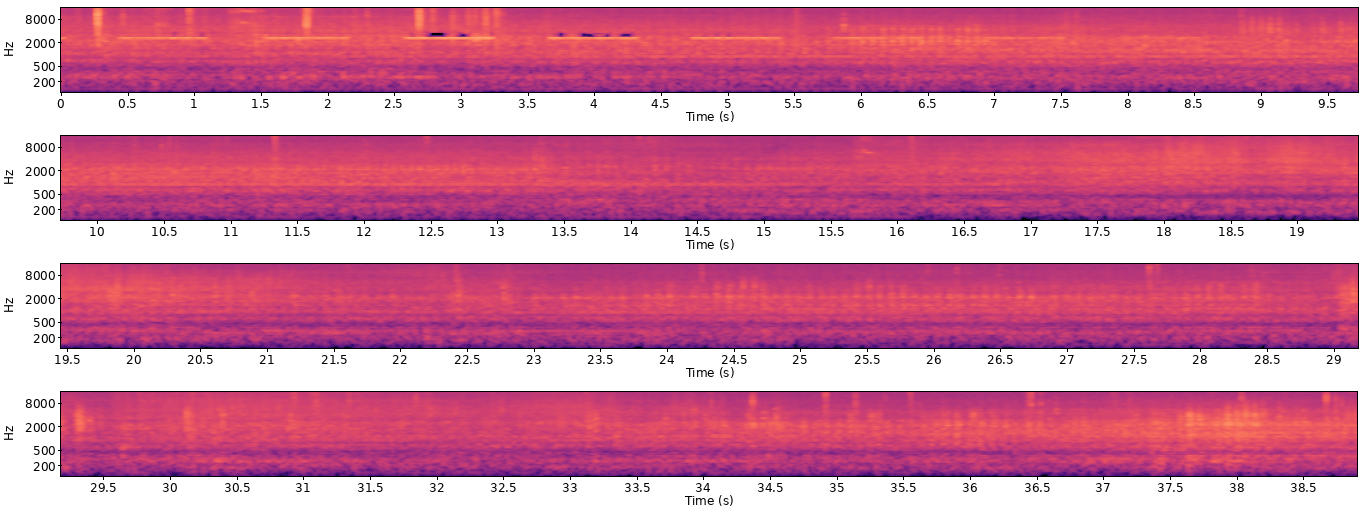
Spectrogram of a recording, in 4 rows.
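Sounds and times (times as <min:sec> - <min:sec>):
excavator diesel engine running: 0:00.0 - 0:38.9
travel alarm beeping: 0:00.5 - 0:07.5.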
